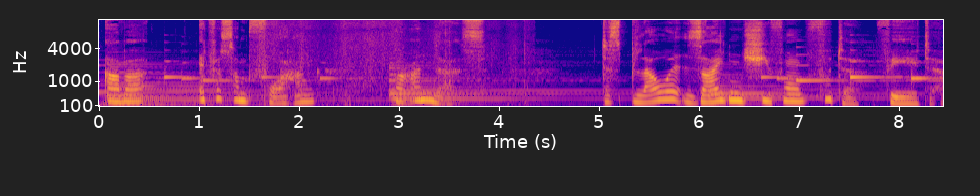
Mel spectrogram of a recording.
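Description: Slow-spoken old grandmother storyteller. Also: medium pitch, expressive, music in the background. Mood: measured narrating. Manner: unhurried, measured storytelling. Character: spirited old grandmother, fond storyteller of family history. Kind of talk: children's radio drama storytelling.

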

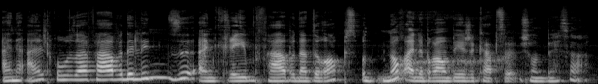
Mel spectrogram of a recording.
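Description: An actress playing a sharp-witted woman in her thirties in naturalistic radio drama, teasing her partner with playful deadpan. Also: low voice, measured pace. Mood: playful, mocking. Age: 30s.

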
